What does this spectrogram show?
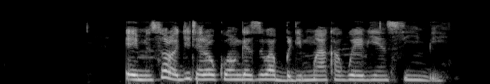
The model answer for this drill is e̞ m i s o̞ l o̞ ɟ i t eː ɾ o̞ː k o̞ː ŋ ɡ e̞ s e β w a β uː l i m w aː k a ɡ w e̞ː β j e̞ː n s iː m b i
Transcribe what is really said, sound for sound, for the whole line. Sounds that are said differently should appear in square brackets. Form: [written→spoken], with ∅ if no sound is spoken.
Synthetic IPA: e̞ m i s o̞ l o̞ ɟ i t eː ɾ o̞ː k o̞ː ŋ ɡ e̞ [s→z] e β w a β [uː→u] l i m w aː k a ɡ w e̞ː β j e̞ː n s iː m b i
